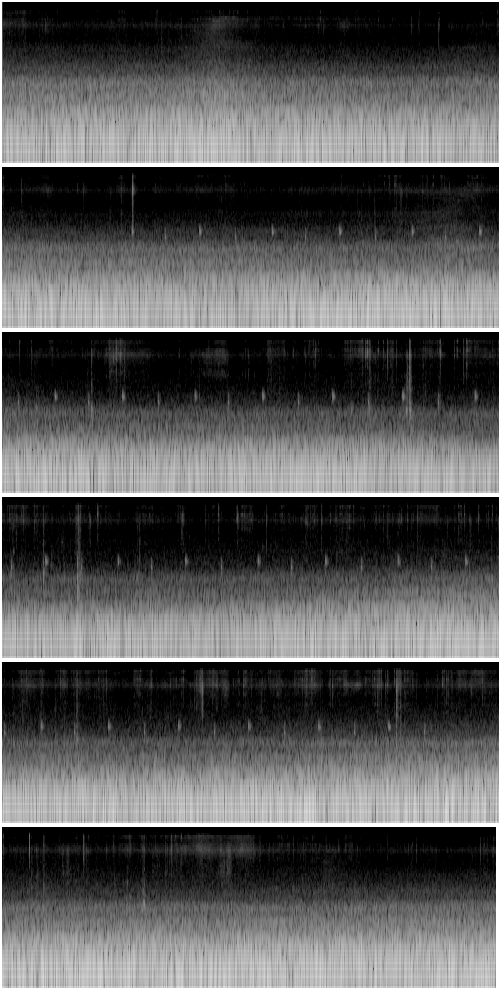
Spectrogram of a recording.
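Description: Steady low road and engine rumble inside a moving car's cabin, easing a little midway and building again afterwards. For much of the middle, the turn-signal indicator ticks at about two ticks a second while the car takes a roundabout.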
